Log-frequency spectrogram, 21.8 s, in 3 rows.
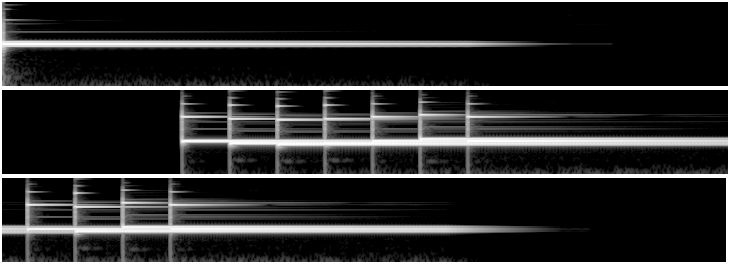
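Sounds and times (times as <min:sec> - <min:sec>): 
vibraphone: 0:00.0 - 0:04.9, 0:09.1 - 0:19.3.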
